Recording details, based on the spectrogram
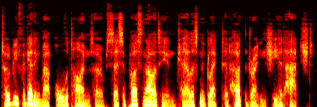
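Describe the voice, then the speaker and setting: Casting: male story narrator, raspy, mock-pompous and sardonic, very dry close recording. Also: fairly low pitch, expressive, brisk, darkish tone, dry recording. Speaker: narrator, fan fiction reader. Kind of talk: theatrical scripted story narration.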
